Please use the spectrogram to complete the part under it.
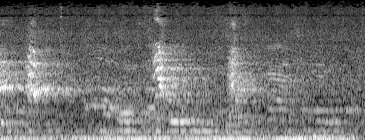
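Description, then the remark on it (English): Dogs bark in the background: three sharp, spaced-out yaps over a quiet, low background hum, with some faint whimpering yips between them. “you hear the dogs barking in the background?”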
